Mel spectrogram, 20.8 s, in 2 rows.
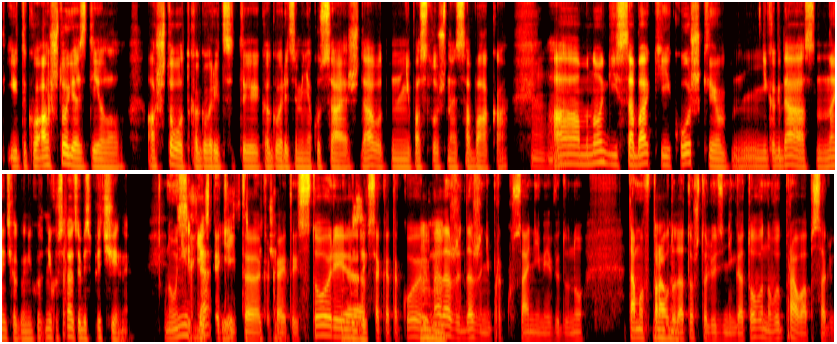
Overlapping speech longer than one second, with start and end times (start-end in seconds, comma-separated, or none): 12.6-14.0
